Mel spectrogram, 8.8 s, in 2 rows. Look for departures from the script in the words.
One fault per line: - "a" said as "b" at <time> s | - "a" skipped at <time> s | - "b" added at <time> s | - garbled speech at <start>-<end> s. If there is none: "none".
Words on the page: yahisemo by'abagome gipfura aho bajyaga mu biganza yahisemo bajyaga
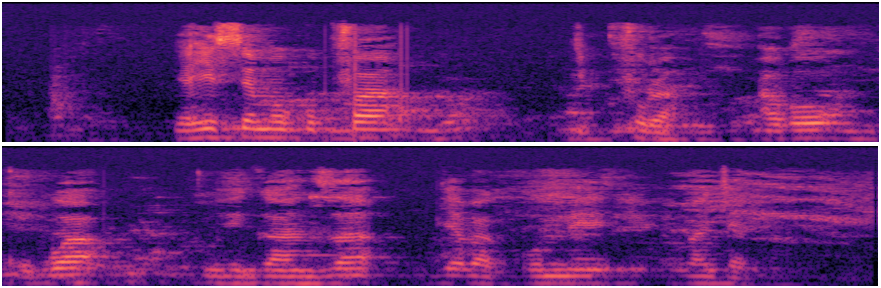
- "by'abagome" said as "gupfa" at 1.5 s
- "bajyaga" said as "kugwa" at 4.4 s
- "yahisemo" said as "by'abagome" at 6.5 s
